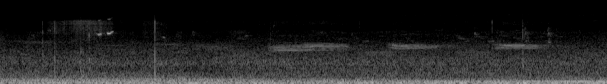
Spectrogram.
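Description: A bird gives three short, harsh calls about a second apart over a steady low rumble.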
